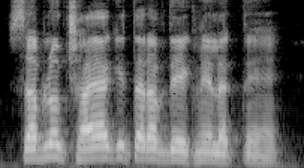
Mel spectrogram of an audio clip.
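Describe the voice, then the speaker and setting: A man reading scripted narration for an animated family drama story. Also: a little high, fairly quick. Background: music.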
